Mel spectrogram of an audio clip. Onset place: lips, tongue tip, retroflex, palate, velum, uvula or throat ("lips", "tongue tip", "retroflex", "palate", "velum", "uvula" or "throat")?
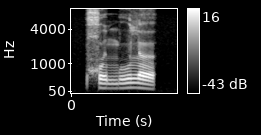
uvula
